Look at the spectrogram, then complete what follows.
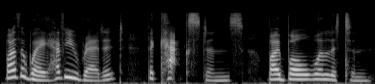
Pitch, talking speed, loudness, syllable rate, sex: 225 Hz, 175 wpm, -20 LUFS, 4.7 syllables/s, female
